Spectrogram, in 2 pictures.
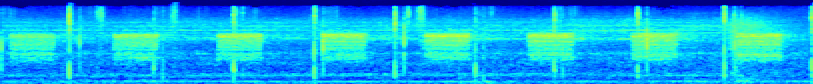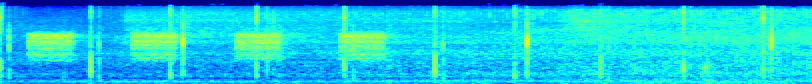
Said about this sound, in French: Il y a des gens qui font des travaux, ben, ils construisent des maisons, il y a des bruits de camions, ben, il y a des bruits de bois, de les fer.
